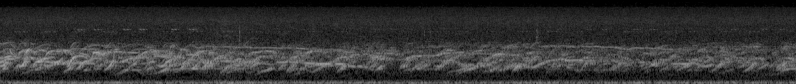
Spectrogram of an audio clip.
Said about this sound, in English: All right, here are now some coyotes, and this was recorded at the Mojave National Preserve in California.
